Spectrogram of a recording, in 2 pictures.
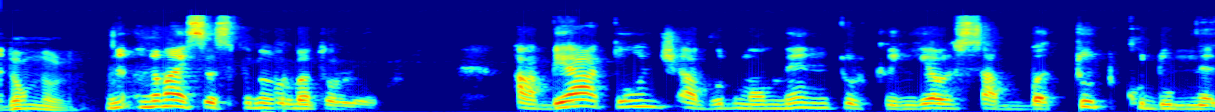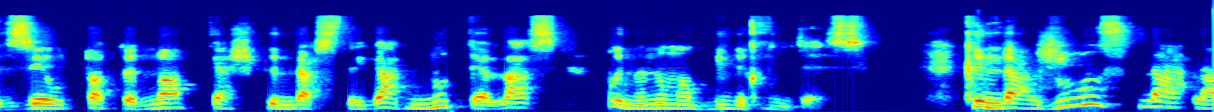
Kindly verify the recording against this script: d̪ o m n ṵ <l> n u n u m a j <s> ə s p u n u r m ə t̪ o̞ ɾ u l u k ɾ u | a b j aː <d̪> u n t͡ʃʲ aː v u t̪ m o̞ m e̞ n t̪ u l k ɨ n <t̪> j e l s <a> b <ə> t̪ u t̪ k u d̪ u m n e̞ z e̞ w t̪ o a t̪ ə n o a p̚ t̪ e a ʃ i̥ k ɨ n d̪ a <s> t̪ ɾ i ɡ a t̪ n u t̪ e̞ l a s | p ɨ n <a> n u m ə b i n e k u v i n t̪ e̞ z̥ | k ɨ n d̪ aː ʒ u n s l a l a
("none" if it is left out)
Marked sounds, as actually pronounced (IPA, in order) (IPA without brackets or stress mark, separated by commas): l, s, t̪, d̪, a, ə, s, ə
